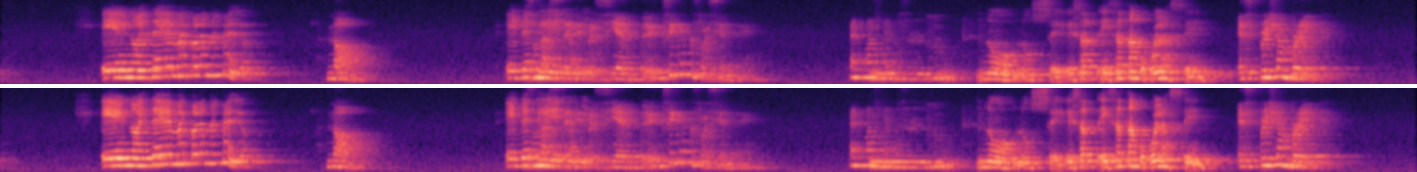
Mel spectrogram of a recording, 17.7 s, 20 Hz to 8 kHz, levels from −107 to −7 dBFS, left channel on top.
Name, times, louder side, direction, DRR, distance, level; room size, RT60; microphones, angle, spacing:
voice 1, 1.3-3.2 6.3-7.6 10.9-11.9 12.2-15.1, right 2 dB, 70° right, 5 dB, 0.5 m, -27 dB
voice 2, 4.1-4.4 6.5-9.4 10.6-11.2 11.6-11.8 15.5-16.6, equal, 20° right, -5 dB, 1.2 m, -30 dB
5.3 x 2.9 x 3.0 m, 1.1 s
head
